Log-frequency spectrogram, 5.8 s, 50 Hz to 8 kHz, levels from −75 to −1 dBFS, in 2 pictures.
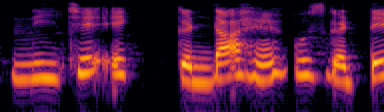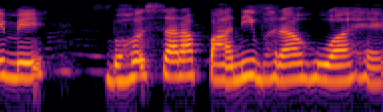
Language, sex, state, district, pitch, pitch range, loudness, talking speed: Hindi, female, Maharashtra, Pune, 230 Hz, 215-255 Hz, -21 LUFS, 135 wpm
